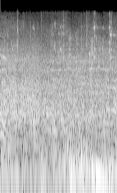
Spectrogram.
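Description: Basketball being dribbled on a hardwood court over steady arena crowd noise, which swells a little in the second half.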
